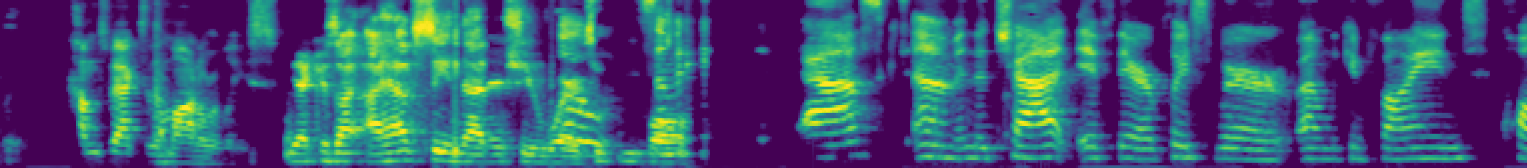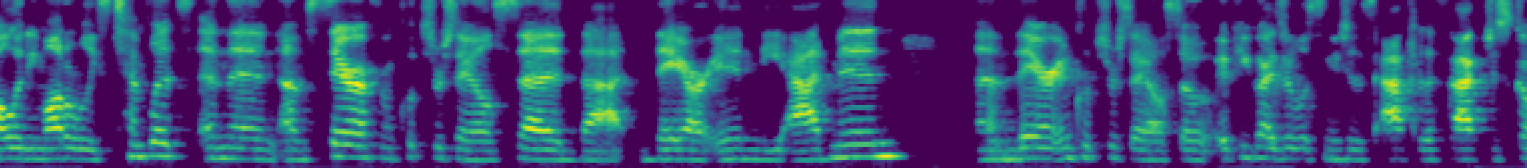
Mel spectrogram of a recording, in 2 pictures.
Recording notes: To speak with the Clips4Sale community via the live webinar from April 22, 2019 at 4:00pm EST.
